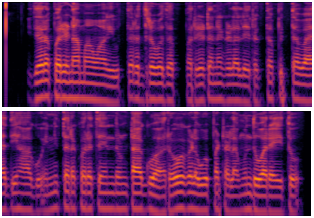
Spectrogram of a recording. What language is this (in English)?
Kannada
